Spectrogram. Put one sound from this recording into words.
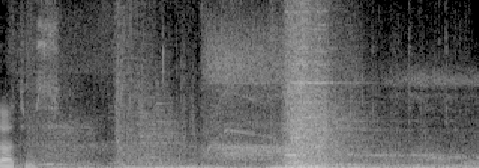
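A sword strikes metal with a loud clash.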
